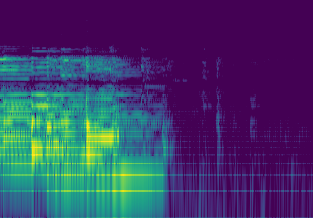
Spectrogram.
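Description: Resonator banjo picking a fast bluegrass run that stops a little over a second in, its last low note ringing out briefly.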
